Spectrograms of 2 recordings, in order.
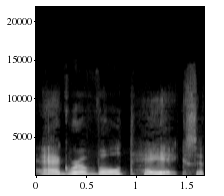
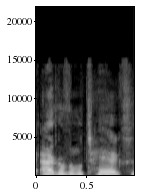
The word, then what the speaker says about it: agrivoltaics: The area that is emerging here has been given the name agrivoltaics, if I'm pronouncing that right. Introduce us to this area. – Well, you are pronouncing it right. And agrivoltaics has been under study by the Department of Energy since about 2015.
